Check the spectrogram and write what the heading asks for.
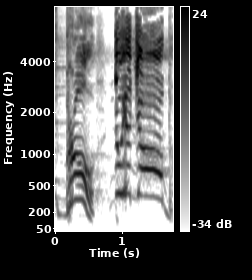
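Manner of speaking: high shouted order; God ordering the believer, shouted; firm command. Retold or imitated. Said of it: "God looks at us and says".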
